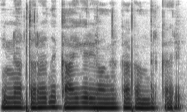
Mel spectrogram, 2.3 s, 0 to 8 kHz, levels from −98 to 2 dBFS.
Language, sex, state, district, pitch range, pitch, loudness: Tamil, male, Tamil Nadu, Nilgiris, 120-130 Hz, 125 Hz, -11 LUFS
